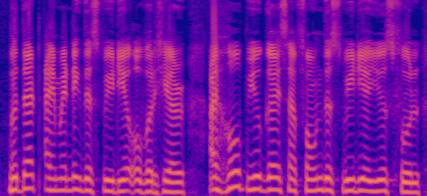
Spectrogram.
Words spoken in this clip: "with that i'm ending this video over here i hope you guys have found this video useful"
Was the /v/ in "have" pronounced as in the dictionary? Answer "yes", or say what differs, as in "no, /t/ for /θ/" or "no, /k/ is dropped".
yes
